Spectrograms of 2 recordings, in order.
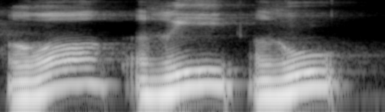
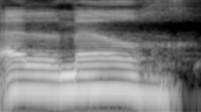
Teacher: Yang pertama, dari tinjauan nafas. Maka ghain adalah huruf yang memiliki sifat jahar, karena tidak menghentakkan nafas pada saat mengucapkan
